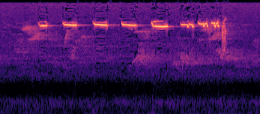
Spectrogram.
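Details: Golden-crowned Kinglet song, a winter bird of the Mendocino Coast: a string of about eight very high, thin, evenly spaced notes that quicken and end in a brief tumbling jumble, so high-pitched that older listeners often cannot hear it.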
